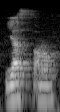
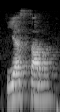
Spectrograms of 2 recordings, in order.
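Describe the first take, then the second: Both takes have the same delivery.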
